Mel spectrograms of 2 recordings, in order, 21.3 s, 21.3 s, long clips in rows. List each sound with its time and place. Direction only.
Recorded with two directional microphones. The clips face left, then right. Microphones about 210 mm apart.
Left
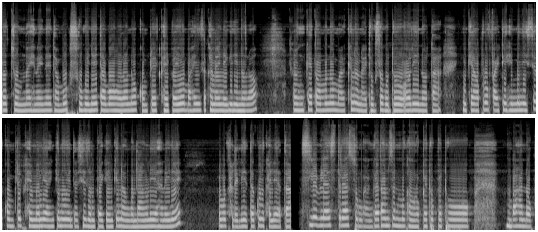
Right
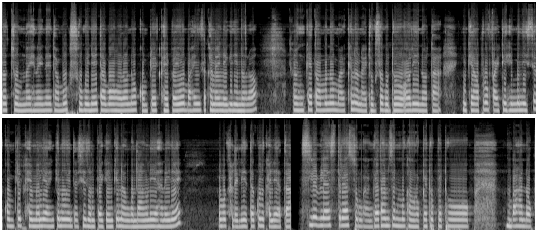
0.0 s speech: 55° right (ahead or behind)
